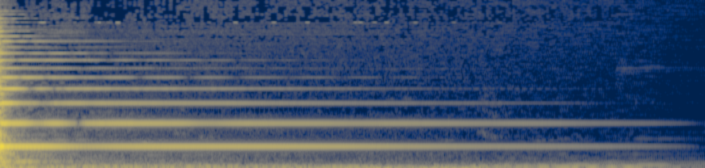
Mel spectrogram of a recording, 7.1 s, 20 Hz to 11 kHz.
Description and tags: Simple detuned piano sound recorded with Tascam DP008.
Son de piano détuné capté au fantastique Tascam DP008.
